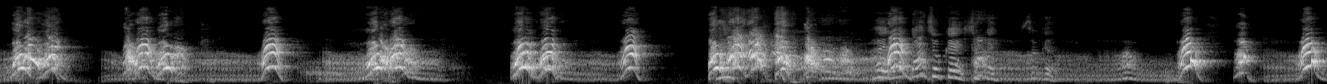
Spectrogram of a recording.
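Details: Feisty Pomeranian barking outdoors at a big dog, owner asking it to stop; bright, sharp yaps come in irregular bursts over the whole stretch, some doubled, with a few gaps and soft voices between.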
